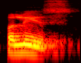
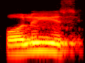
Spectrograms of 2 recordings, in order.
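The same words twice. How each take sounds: First: It is said with English pronunciation. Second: It is said with Telugu-style pronunciation. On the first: The speaker calls it right. "Police is the right pronunciation" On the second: The speaker calls it wrong. "we take a bit liberty and say police"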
